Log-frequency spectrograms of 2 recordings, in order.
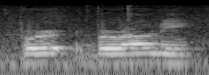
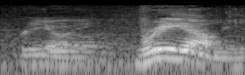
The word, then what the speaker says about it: Brioni: You don't need Baroni, yeah. I can't even pronounce it. Brioni, thank you.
